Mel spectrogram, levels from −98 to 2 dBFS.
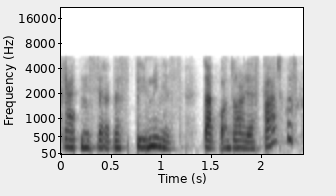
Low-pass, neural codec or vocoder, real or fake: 5.4 kHz; codec, 24 kHz, 1.5 kbps, HILCodec; fake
